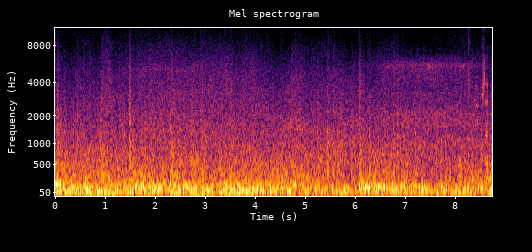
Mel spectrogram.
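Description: A rotary rocket barrage explodes in the Wargame Airland Battle video game as a dense, continuous roar of overlapping blasts and rumble, with loud, sustained and distant-sounding booms throughout.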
